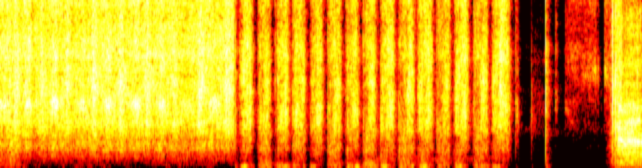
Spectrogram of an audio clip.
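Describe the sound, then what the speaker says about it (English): Resin jewelry is sanded roughly with wet sandpaper: a dense scraping texture gives way to a quick, regular back-and-forth rubbing rhythm of a dozen or so close strokes, ending in a brief pause. "Now let's grind it roughly. If you have a wet sandpaper at home, use that because dust is very toxic."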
